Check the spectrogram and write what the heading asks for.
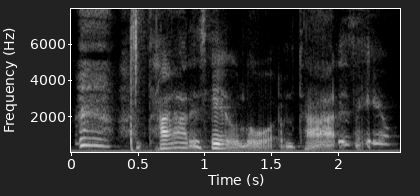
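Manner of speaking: slow mock-weeping prayer, rising high; hammed-up tearful weariness; crying exhaustion. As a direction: moan it to God, worn out. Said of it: "in the house crying like".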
